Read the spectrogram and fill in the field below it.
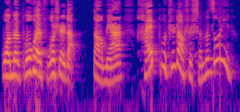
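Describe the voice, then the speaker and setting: A woman storyteller voicing a proud, sharp-tongued young maidservant who answers back with sneering, biting retorts. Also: mid-range voice, very animated, fairly quick, slightly rough. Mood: scornful. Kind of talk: traditional storytelling.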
